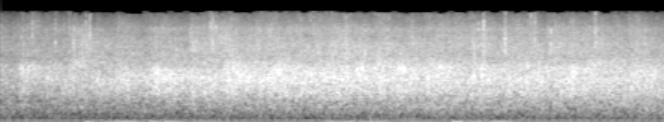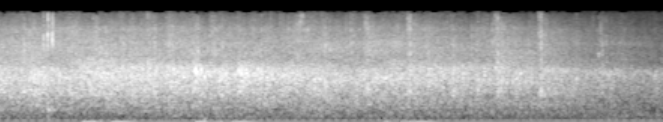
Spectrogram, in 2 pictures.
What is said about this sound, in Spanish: ¿Está de acuerdo conmigo? Pues dar un aplauso al Señor. Si no, no lo aplaudas.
